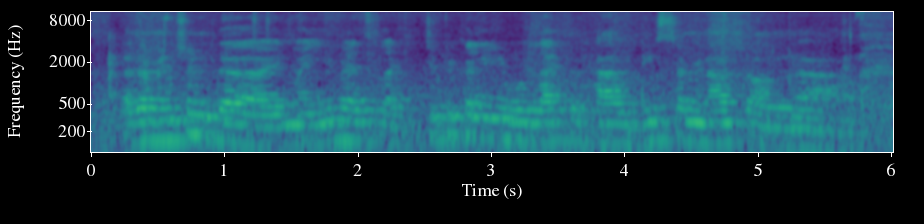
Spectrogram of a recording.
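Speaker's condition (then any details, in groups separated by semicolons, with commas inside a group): No condition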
